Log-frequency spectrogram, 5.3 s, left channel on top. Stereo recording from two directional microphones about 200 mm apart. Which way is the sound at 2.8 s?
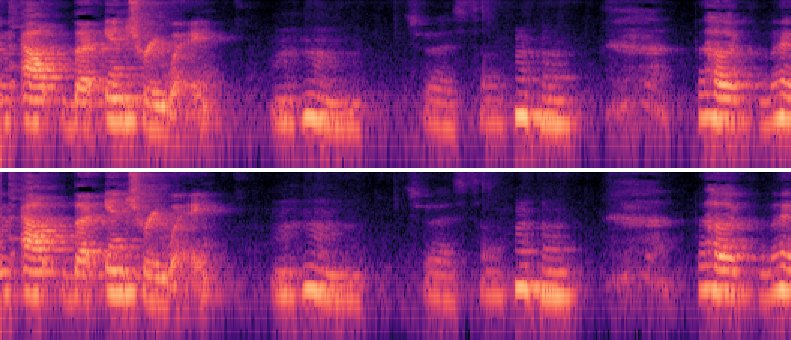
10° left (ahead or behind).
